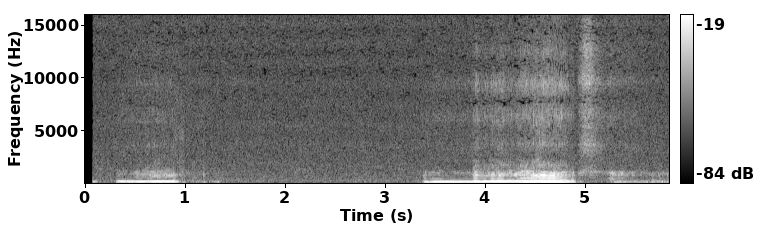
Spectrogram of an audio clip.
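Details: Sleeping Chihuahua snoring: two drawn-out, buzzy, nasal breaths, the first short and the second longer and louder with a slight rise, separated by about two seconds of quiet breathing.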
